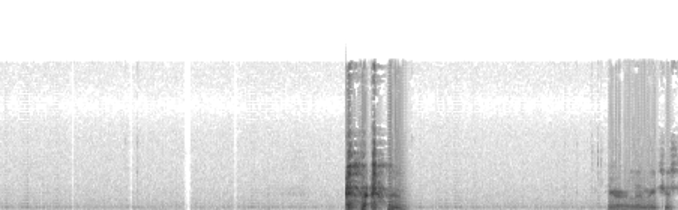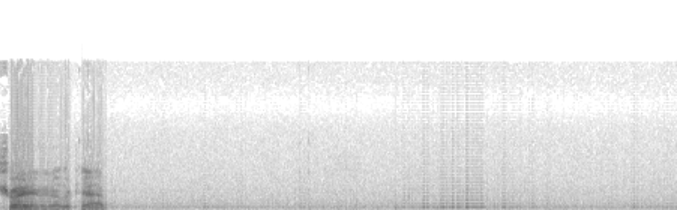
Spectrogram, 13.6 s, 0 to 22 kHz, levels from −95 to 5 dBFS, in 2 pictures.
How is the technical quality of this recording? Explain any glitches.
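The recording is impaired by a steady buzz and by several dropouts early on.

Throughout, a filter restarted on every block adds a faint tick each block, which fits 128-sample blocks. The ticks fuse into a 375 Hz buzz that follows the level. On a spectrogram it shows as harmonic lines at multiples of 375 Hz.

At 0.71–0.75 s, 1.29–1.34 s and 2.33–2.38 s, short concealed packet loss fills roughly 20 ms holes by extending the preceding sound. Each is heard as a brief smear or wobble and appears as a short smoothed patch in the waveform.

At 1.84–1.91 s, a burst of packet loss drops about 60 ms. The gap is filled with a held, fading continuation, and the audio then resumes further on. On a spectrogram this is a smeared band that tails off before the real signal returns.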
